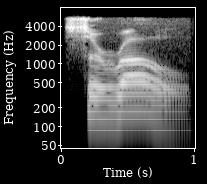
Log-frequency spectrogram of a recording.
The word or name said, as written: serow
